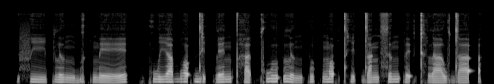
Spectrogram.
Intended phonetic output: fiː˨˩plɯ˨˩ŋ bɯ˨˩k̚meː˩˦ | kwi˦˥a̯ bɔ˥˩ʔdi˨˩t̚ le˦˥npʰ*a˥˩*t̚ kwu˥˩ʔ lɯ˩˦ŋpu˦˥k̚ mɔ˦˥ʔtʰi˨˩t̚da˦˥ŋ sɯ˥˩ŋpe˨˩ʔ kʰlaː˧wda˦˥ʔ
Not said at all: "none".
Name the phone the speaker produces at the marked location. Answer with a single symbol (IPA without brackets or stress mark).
a˨˩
